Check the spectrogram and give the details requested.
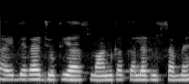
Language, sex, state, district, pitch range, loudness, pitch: Hindi, female, Uttar Pradesh, Varanasi, 210-220 Hz, -15 LUFS, 215 Hz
